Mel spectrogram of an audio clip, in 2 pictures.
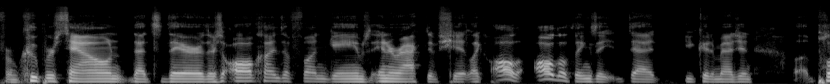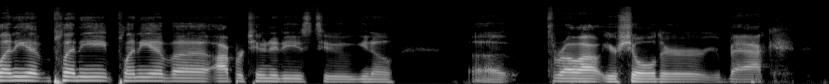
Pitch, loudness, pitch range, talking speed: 135 Hz, -24 LUFS, 125-145 Hz, 150 wpm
